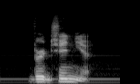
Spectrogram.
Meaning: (proper noun) 1. A state of the United States. Official name: Commonwealth of Virginia. Capital: Richmond 2. A former colony that was a part of the British Empire 3. 50 Virginia, a main belt asteroid
- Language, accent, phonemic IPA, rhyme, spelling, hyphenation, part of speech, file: English, General American, /vɚˈd͡ʒɪn.jə/, -ɪnjə, Virginia, Vir‧gin‧ia, proper noun / noun, En-us-Virginia.ogg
